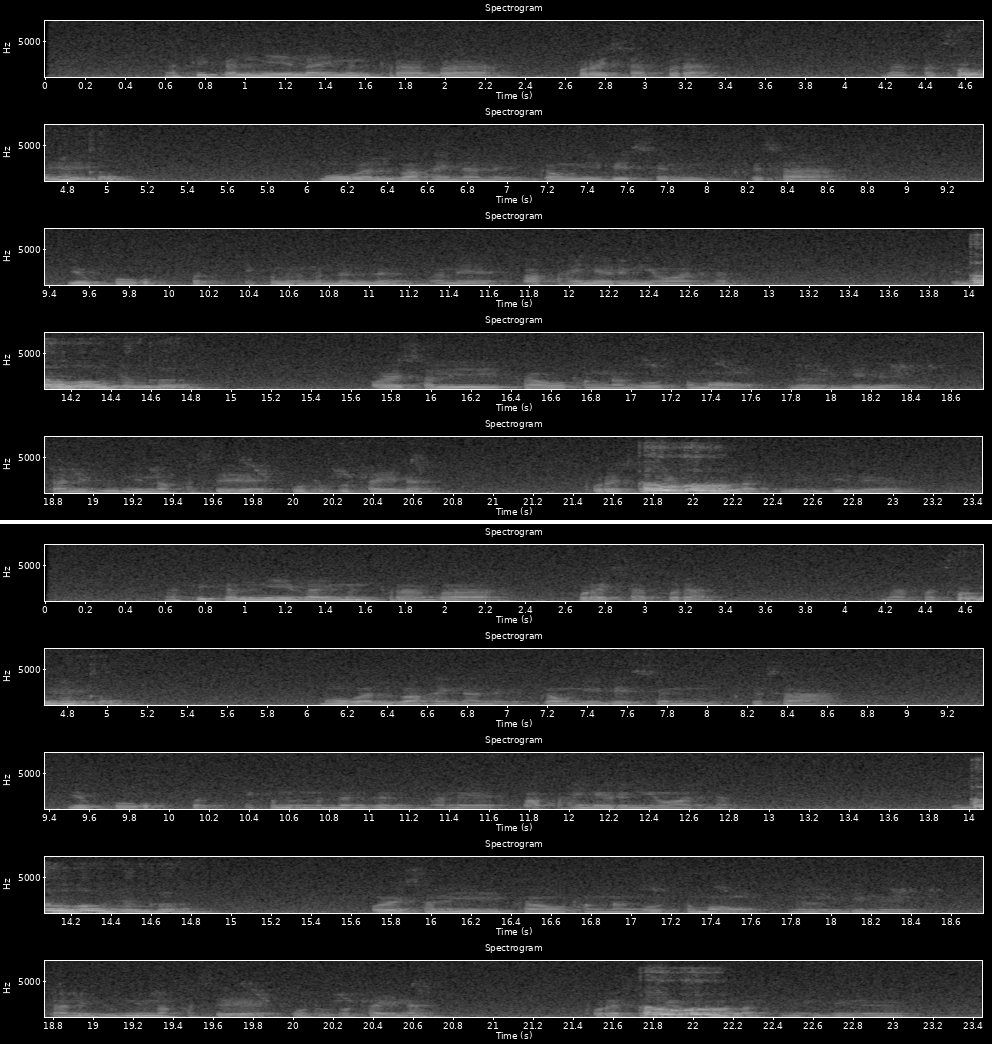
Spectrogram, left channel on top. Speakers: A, on the left; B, on the left.
A: आथिखालनि लाइमोनफोरा बा फरायसाफोरा माखासे
B: औ
A: बे
B: नंगौ
A: मबाइल बाहायनानै गावनि बेसेन गोसा जिउखौनायखौ ननो मोन्दों जोङो माने बाहायनो रोङियाव आरोना। बिदिनो
B: औ औ नंगौ।
A: फरायसालिफ्राव थांनांगौ समाव ओ बिदिनो दानि जुगनि माखासे गथ'फोर थायोना फरायसालियाव
B: औ औ
A: थाङा ला बिसिनि बिदिनो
